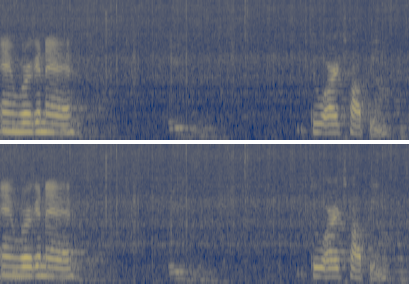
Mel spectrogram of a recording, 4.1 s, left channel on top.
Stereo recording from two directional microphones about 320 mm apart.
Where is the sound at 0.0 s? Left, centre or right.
Centre.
